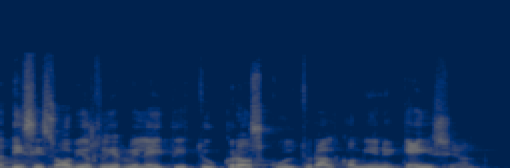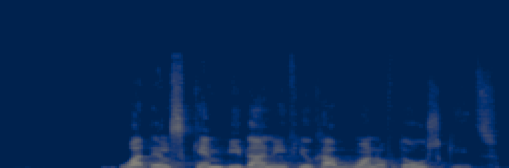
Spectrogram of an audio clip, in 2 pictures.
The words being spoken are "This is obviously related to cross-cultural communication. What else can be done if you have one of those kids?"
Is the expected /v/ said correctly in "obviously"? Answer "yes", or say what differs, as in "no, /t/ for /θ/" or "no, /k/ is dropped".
no, /v/ is dropped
